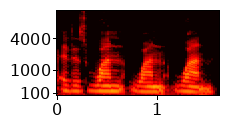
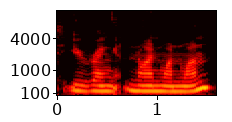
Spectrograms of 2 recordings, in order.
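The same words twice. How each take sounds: First: "one one one" said slowly, each "one" separate; slow corrected number. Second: "nine one one" said slowly, each number spaced; slow wrong number. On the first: Correcting herself for viewers, slowly says "one one one". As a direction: lay out "one one one" slowly and carefully. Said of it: "In New Zealand here". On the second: Explaining New Zealand's emergency number, slowly says "nine one one". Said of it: "Uh, no, sorry, you don't". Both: Shown as a demonstration.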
